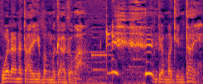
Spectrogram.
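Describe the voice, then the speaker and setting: An actor playing a grave middle-aged Filipino doctor in a radio drama, speaking in a measured, serious way. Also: male voice, on the low side, over music, close to an everyday voice. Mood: somber. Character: grave older doctor uncle breaking bad news.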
